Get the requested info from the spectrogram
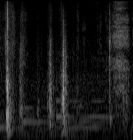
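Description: Background music: held synthesizer-like notes with a few sharp percussive hits, and a swell of hiss near the end.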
